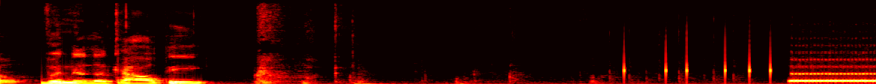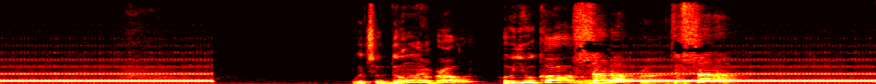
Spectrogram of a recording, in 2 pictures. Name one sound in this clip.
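A young man speaks casually and close by.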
